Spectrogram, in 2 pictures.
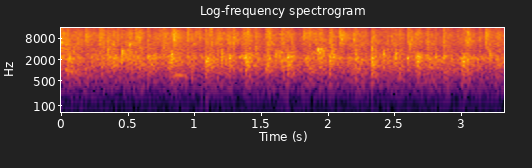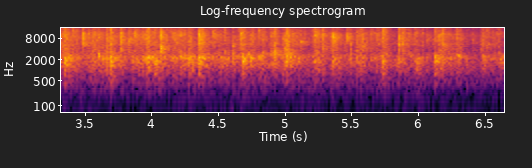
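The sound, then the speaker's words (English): A crowd applauds steadily for the band, dense clapping sustained at an even loudness across the whole stretch with no voices standing out. “Could give them a round of applause.”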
